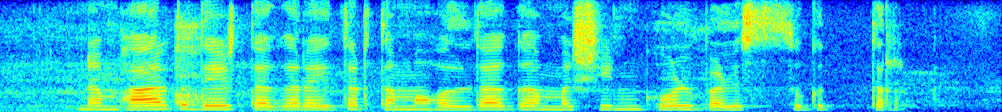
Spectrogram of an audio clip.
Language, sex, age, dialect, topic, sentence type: Kannada, female, 18-24, Northeastern, agriculture, statement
